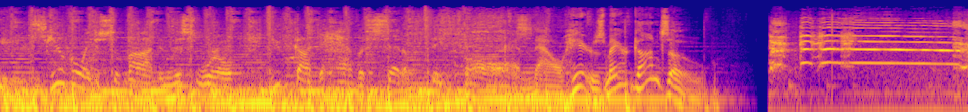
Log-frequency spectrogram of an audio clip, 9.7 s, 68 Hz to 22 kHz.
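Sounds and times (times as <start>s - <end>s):
speech: 0.6s - 7.2s
rooster crowing: 7.7s - 9.6s.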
